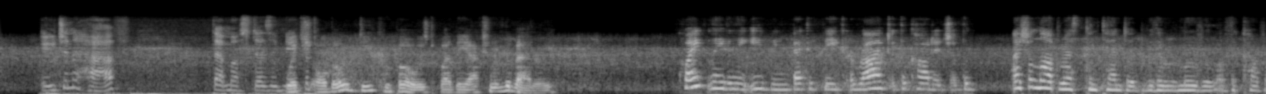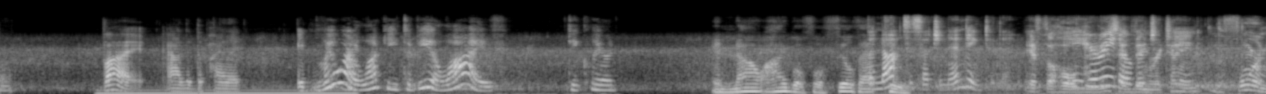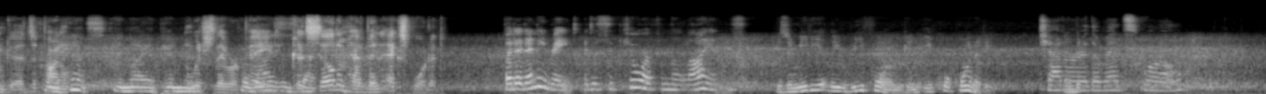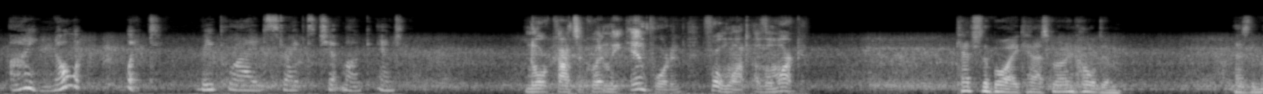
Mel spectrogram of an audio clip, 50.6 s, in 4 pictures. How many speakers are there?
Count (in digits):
10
